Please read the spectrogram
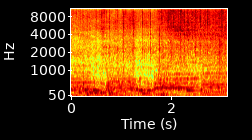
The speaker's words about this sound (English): That cast iron skillet is exactly where you want to be. So I'm going to... Oh, yeah. You hear that sizzle?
